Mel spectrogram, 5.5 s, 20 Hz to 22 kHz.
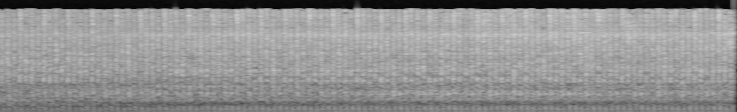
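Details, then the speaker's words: Isuzu Panther pickup diesel, cold at 35°C just after morning start: hard even clatter at idle with steady chuffing and smoke from the dipstick tube; compression blow-by past rings, not oil vapor. "Jadi ini sudah kelihatan jelas bahwa ini adalah bocoran kompresi bukan lagi uap oli ya."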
